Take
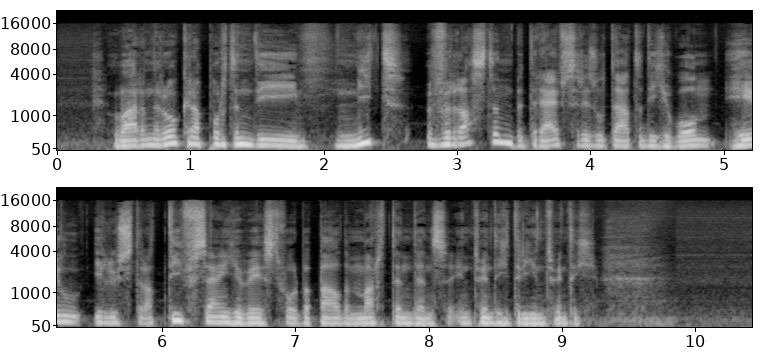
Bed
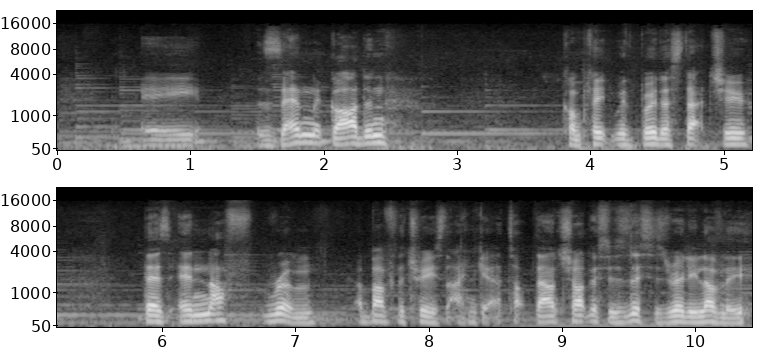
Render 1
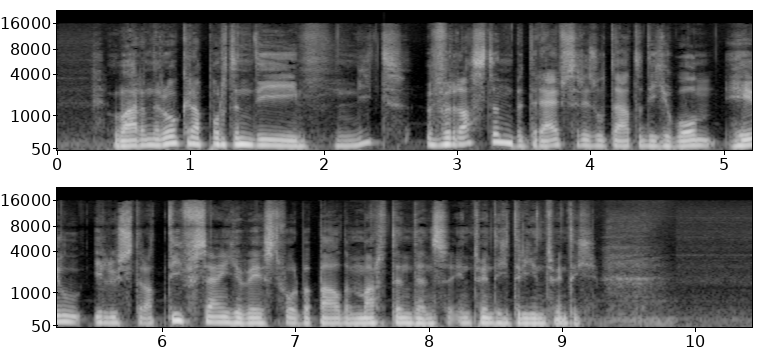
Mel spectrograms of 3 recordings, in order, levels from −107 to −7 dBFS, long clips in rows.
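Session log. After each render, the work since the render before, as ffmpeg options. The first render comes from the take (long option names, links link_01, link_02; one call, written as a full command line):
ffmpeg -i in.wav -filter_complex "[0:a]asettb=1/sr,asplit=3[link_01][link_02][link_03];[link_01]atrim=end=1.994[link_04];[link_02]atrim=start=1.99:end=2.64,asetpts=PTS-STARTPTS,afade=type=in:duration=0.004:curve=qsin,afade=type=out:start_time=0.646:duration=0.004:curve=qsin,acompressor=threshold=-33dB:ratio=6:attack=3.2:release=140:knee=1:detection=peak[link_05];[link_03]atrim=start=2.636[link_06];[link_04][link_05]acrossfade=duration=0.004:curve1=hsin:curve2=qsin[link_07];[link_07][link_06]acrossfade=duration=0.004:curve1=qsin:curve2=hsin,asettb=1/sr,asplit=3[link_08][link_09][link_10];[link_08]atrim=end=4.994[link_11];[link_09]atrim=start=4.99:end=6.52,asetpts=PTS-STARTPTS,afade=type=in:duration=0.004:curve=qsin,afade=type=out:start_time=1.526:duration=0.004:curve=qsin,equalizer=frequency=7900:width=6.7:gain=-14.5[link_12];[link_10]atrim=start=6.516[link_13];[link_11][link_12]acrossfade=duration=0.004:curve1=hsin:curve2=qsin[link_14];[link_14][link_13]acrossfade=duration=0.004:curve1=qsin:curve2=hsin,asettb=1/sr,asplit=3[link_15][link_16][link_17];[link_15]atrim=end=7.384[link_18];[link_16]atrim=start=7.38:end=8.15,asetpts=PTS-STARTPTS,afade=type=in:duration=0.004:curve=qsin,afade=type=out:start_time=0.766:duration=0.004:curve=qsin,asplit=2[link_19][link_20];[link_20]adelay=19,volume=-9.5dB[link_21];[link_19][link_21]amix=inputs=2:normalize=0,atrim=end_sample=33957[link_22];[link_17]atrim=start=8.146[link_23];[link_18][link_22]acrossfade=duration=0.004:curve1=hsin:curve2=qsin[link_24];[link_24][link_23]acrossfade=duration=0.004:curve1=qsin:curve2=hsin" out.wav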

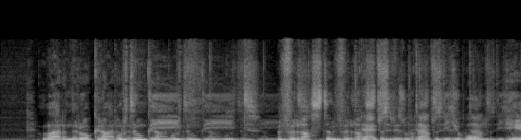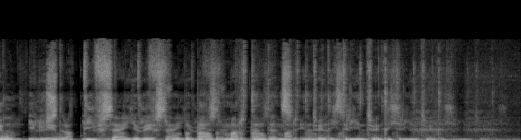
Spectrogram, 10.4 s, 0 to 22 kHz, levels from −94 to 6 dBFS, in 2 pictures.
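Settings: ffmpeg -i in.wav -filter_complex "[0:a]asplit=2[link_01][link_02];[link_02]adelay=15,volume=-8dB[link_03];[link_01][link_03]amix=inputs=2:normalize=0,aecho=1:1:536|1072|1608:0.501|0.125|0.0313" out.wav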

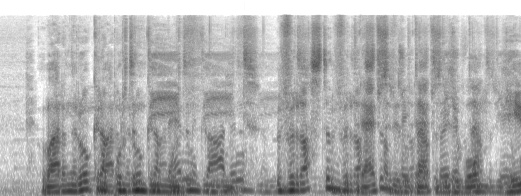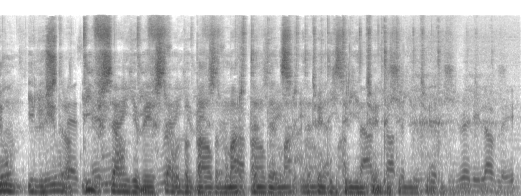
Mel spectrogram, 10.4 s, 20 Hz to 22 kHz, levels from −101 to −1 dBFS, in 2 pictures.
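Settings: ffmpeg -i in.wav -i bed.wav -filter_complex "[1:a]volume=-15dB[link_01];[0:a][link_01]amix=inputs=2:normalize=0" out.wav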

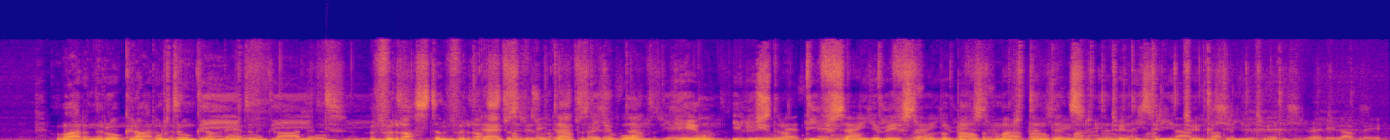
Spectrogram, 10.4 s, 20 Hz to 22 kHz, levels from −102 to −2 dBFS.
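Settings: ffmpeg -i in.wav -af anull out.wav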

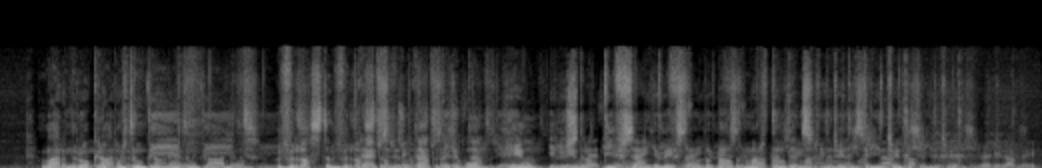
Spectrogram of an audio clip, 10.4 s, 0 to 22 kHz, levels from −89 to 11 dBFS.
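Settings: ffmpeg -i in.wav -filter_complex "[0:a]asettb=1/sr,asplit=3[link_01][link_02][link_03];[link_01]atrim=end=6.464[link_04];[link_02]atrim=start=6.46:end=7.77,asetpts=PTS-STARTPTS,afade=type=in:duration=0.004:curve=qsin,afade=type=out:start_time=1.306:duration=0.004:curve=qsin,equalizer=frequency=3800:width_type=o:width=0.54:gain=-10[link_05];[link_03]atrim=start=7.766[link_06];[link_04][link_05]acrossfade=duration=0.004:curve1=hsin:curve2=qsin[link_07];[link_07][link_06]acrossfade=duration=0.004:curve1=qsin:curve2=hsin" out.wav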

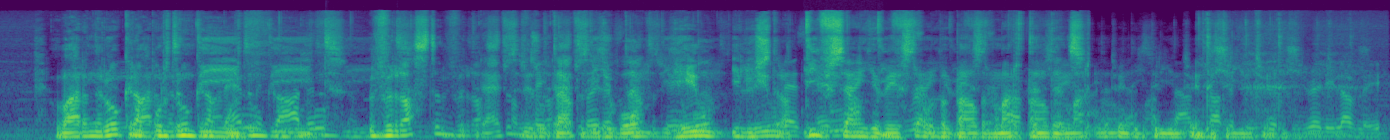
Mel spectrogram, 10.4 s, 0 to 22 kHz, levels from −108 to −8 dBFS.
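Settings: ffmpeg -i in.wav -filter_complex "[0:a]asettb=1/sr,asplit=3[link_01][link_02][link_03];[link_01]atrim=end=6.024[link_04];[link_02]atrim=start=6.02:end=6.63,asetpts=PTS-STARTPTS,afade=type=in:duration=0.004:curve=qsin,afade=type=out:start_time=0.606:duration=0.004:curve=qsin,highshelf=frequency=5400:gain=5.5[link_05];[link_03]atrim=start=6.626[link_06];[link_04][link_05]acrossfade=duration=0.004:curve1=hsin:curve2=qsin[link_07];[link_07][link_06]acrossfade=duration=0.004:curve1=qsin:curve2=hsin,asettb=1/sr,asplit=3[link_08][link_09][link_10];[link_08]atrim=end=8.174[link_11];[link_09]atrim=start=8.17:end=8.97,asetpts=PTS-STARTPTS,afade=type=in:duration=0.004:curve=qsin,afade=type=out:start_time=0.796:duration=0.004:curve=qsin,bandpass=frequency=290:width_type=q:width=0.53[link_12];[link_10]atrim=start=8.966[link_13];[link_11][link_12]acrossfade=duration=0.004:curve1=hsin:curve2=qsin[link_14];[link_14][link_13]acrossfade=duration=0.004:curve1=qsin:curve2=hsin,asplit=3[link_15][link_16][link_17];[link_15]atrim=end=3.262[link_18];[link_16]atrim=start=3.258:end=3.912,asetpts=PTS-STARTPTS,volume=-8dB[link_19];[link_17]atrim=start=3.908[link_20];[link_18][link_19]acrossfade=duration=0.004:curve1=hsin:curve2=hsin[link_21];[link_21][link_20]acrossfade=duration=0.004:curve1=hsin:curve2=hsin" out.wav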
